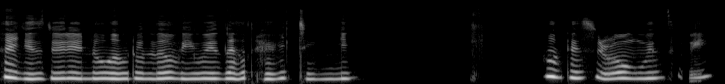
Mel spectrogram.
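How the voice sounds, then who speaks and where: An obsessive, delusional wife, acted by a woman in an intimate audio roleplay. Her voice is high and soft-edged, and she speaks slowly and haltingly, full of tearful remorse and possessive love. It is very close and dry on the microphone. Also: no echo. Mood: remorseful, pleading.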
